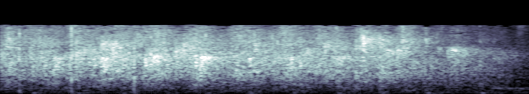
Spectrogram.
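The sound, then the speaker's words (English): A crowd at a drive-in church service claps steadily in dense, sustained applause, many hands overlapping into a bright, even wash that holds for several seconds before easing slightly at the end. “So have a little hand clap of praise for a wonderful year-long of drive-in church.”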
